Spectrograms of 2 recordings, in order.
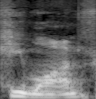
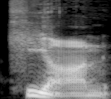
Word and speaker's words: Keyone: It's pronounced Kewon for anyone who's out there. K-E-Y-O-N-E. So not Keon, it's Kewon. But he's a kid who, Joe, has one of the most dynamic nicknames in all of South Florida, Lights Out.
